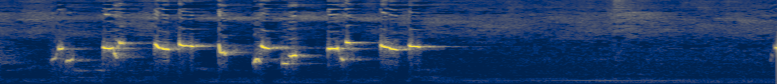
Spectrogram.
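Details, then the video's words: Straw-headed bulbul song of the ropel type: a four-second torrent of loud, bubbling whistled notes, rising and falling, roughly eight bursts in quick succession, then quiet with faint low background rumble. "Burung CUCAK ROWO Gacor Dor Abis Viral ROPEL"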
